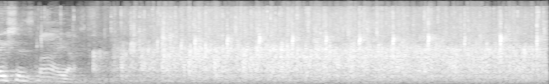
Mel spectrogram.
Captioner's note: audience clapping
